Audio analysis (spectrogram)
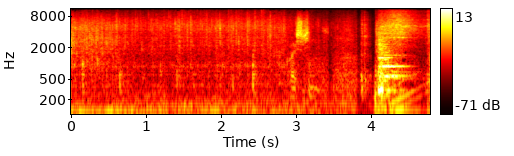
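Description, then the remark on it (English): Steady crackling sizzle of eggs frying in a pan, fairly quiet, swelling into a louder hiss and pop near the end. “Looks like a frying pan and some eggs to me.”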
